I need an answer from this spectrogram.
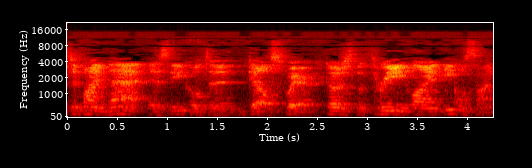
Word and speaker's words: del squared: So we have one operator, pronounced del squared. This is an upside down delta, Greek letter delta squared.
